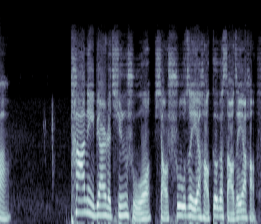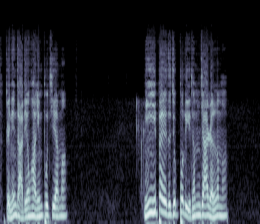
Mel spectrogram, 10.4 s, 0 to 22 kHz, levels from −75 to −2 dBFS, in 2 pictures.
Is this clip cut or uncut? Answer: uncut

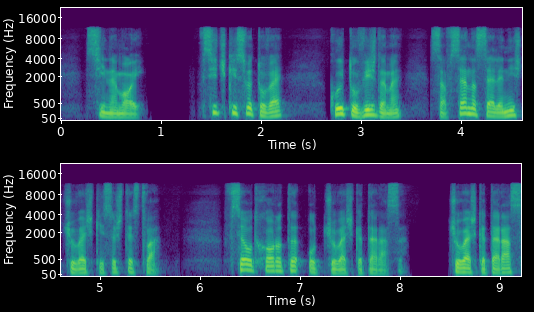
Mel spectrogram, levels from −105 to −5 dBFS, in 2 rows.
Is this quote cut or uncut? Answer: uncut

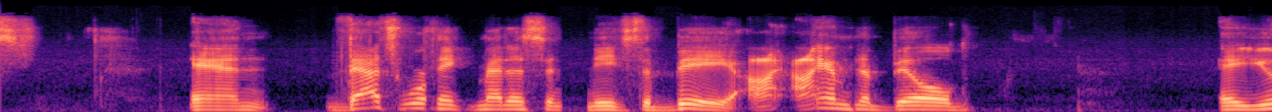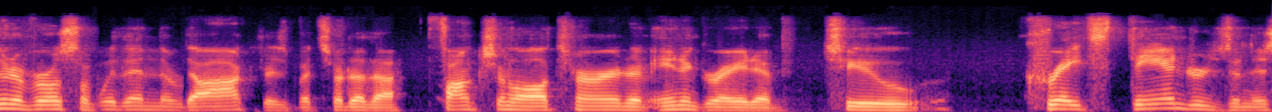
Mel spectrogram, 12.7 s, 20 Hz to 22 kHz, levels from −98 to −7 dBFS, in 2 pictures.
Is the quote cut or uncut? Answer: cut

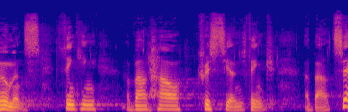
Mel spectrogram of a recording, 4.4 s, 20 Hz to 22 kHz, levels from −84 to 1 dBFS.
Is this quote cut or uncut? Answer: cut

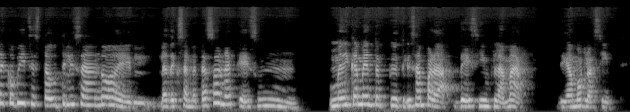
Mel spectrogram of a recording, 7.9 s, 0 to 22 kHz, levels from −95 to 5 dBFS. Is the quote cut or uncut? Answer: uncut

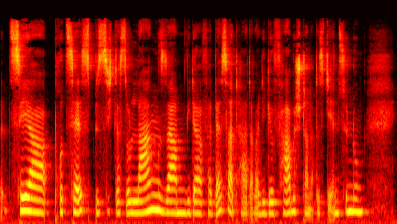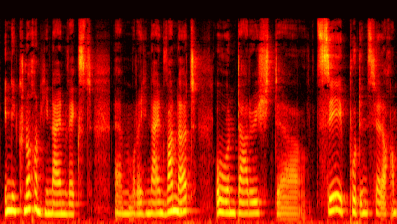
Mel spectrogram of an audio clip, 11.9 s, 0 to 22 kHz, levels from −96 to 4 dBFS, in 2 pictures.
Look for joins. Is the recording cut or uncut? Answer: cut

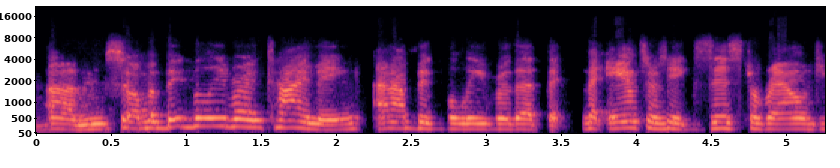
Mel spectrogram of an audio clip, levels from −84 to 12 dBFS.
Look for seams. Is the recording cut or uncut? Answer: cut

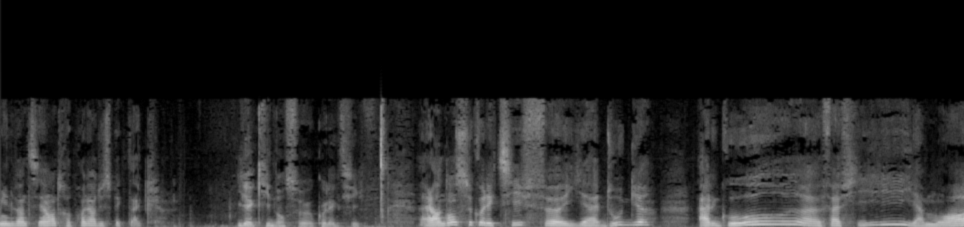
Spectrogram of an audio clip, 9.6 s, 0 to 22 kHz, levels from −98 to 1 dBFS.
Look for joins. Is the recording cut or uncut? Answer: uncut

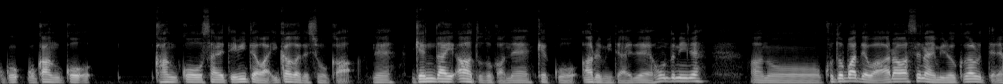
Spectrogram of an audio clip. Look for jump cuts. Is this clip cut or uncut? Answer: cut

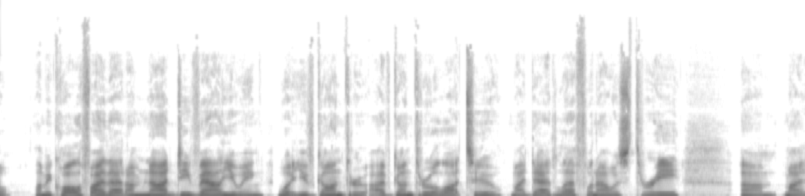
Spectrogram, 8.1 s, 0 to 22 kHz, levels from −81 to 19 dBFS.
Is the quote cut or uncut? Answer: cut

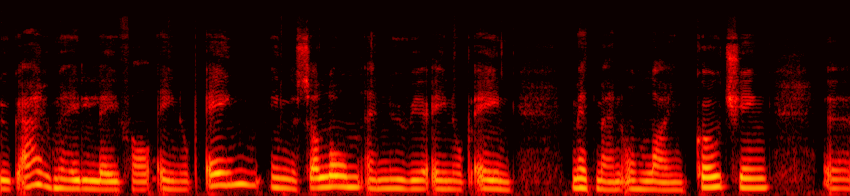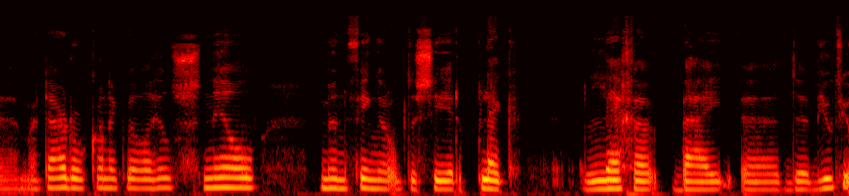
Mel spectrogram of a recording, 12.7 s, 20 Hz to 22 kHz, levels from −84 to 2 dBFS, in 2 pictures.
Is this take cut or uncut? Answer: uncut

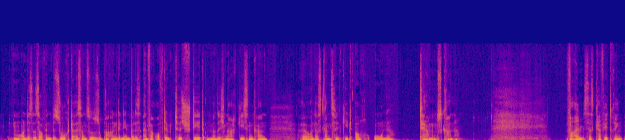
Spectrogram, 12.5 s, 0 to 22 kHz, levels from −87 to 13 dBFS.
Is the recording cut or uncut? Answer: uncut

